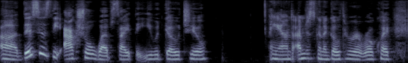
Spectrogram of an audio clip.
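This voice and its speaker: A woman speaks at a moderate pace with fairly even intonation in a very clean recording with a silent background. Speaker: online marketer. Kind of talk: product demo.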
